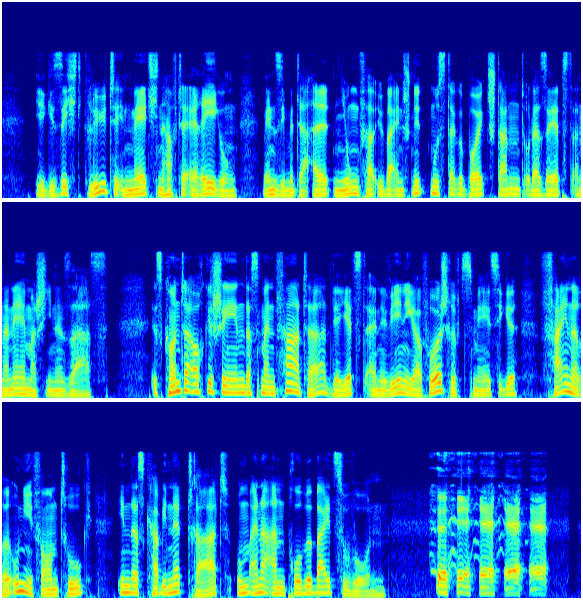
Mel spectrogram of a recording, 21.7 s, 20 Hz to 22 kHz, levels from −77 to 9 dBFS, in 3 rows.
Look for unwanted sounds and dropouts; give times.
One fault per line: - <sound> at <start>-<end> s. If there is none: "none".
- laugh at 19.8-21.4 s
